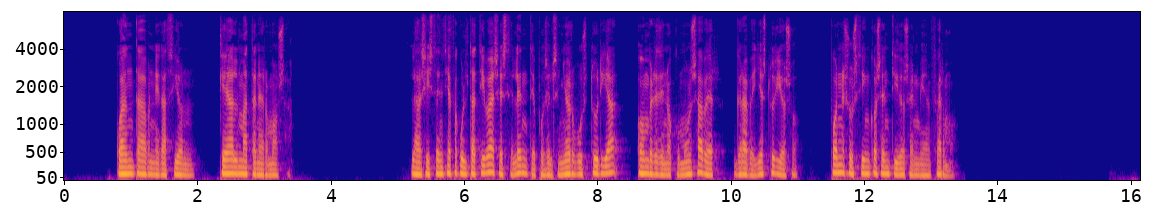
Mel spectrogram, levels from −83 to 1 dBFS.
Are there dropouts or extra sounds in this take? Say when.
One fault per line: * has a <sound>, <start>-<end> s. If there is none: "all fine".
all fine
